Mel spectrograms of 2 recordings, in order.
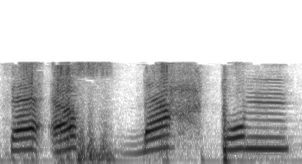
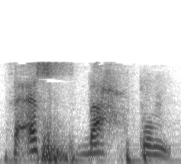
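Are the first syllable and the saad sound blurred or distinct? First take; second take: distinct; blurred. First: The hamza and saad are split into linked halves. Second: The hamza and saad run together without clear separation. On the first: The speaker calls it right. "كأنك تفصليها إلى نصفين بدون سكت على النصف الأول، بتوصلي النصفين" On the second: The speaker calls it wrong. "أنت بتقرأيها كالتالي، بتقولي فأصبحتم"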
